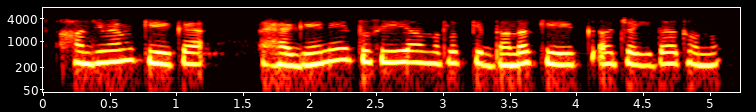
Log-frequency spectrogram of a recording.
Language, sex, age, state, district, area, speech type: Punjabi, female, 18-30, Punjab, Sangrur, urban, conversation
